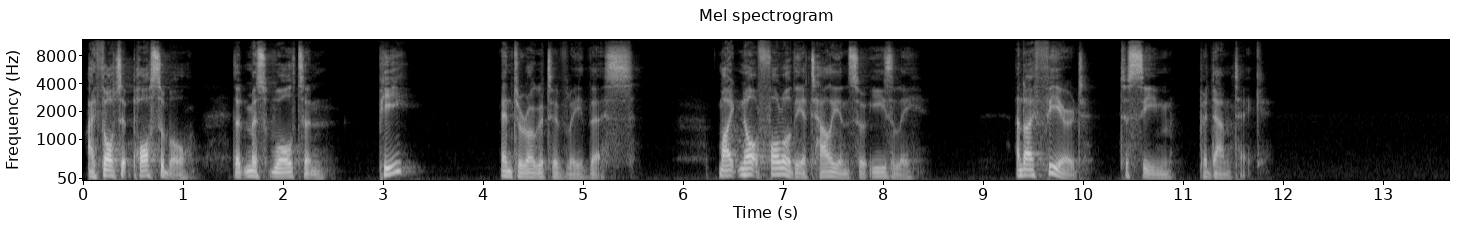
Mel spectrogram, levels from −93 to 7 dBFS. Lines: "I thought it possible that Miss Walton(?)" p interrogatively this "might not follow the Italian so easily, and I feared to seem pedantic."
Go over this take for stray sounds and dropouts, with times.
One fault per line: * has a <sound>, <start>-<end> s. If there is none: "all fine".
all fine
